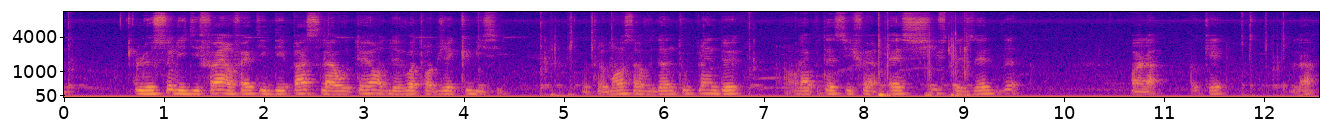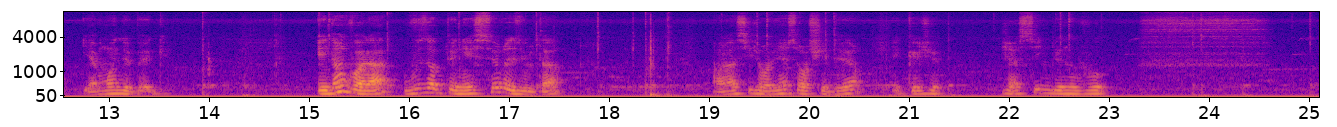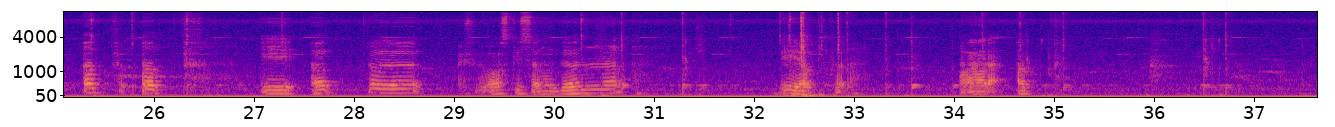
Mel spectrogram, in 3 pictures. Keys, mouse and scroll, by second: 4.2-5.0 middle drag, 5.0 space, 5.6-8.3 middle drag, 8.3 s, 12.2 scroll down 2, 12.3-15.2 middle drag, 15.2 click, 15.9-17.0 middle drag, 17.0-17.4 scroll up 2, 17.4-18.5 middle drag, 18.5 space, 19.5 click, 20.2 right click, 22.6 click, 23.9-30.4 drag, 30.7 scroll down 1, 30.7-32.3 middle drag, 32.3 click, 32.8 scroll down 1, 33.0-33.7 middle drag, 33.7-34.2 scroll up 2, 34.4-35.0 middle drag, 35.0 scroll down 1, 35.2-37.6 middle drag.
